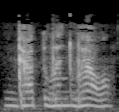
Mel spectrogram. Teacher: That 发成了 that，变成一个的的音了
